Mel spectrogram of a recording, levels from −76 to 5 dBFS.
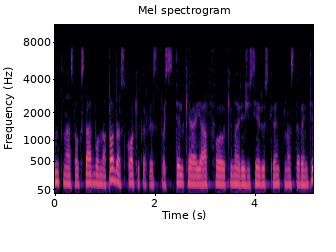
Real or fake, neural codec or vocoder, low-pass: fake; codec, 16 kHz, 8 kbps, FreqCodec, smaller model; 7.2 kHz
